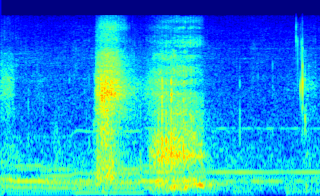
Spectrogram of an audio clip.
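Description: A man crying: a sharp sniff a little under a second in, then a short shaky sobbing breath, over a soft, steady background music drone.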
